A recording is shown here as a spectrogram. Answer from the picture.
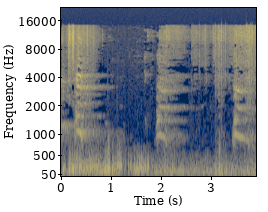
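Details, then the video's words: Hungry seagulls in a city street, Terminus Road in downtown Eastbourne, East Sussex, UK, crying for food during lockdown: short harsh descending squawks repeated over steady low traffic rumble. "Crying for food."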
